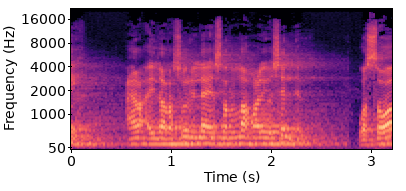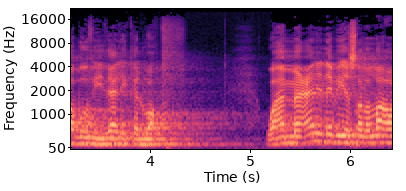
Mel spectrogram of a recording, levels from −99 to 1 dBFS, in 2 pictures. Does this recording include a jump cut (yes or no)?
yes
